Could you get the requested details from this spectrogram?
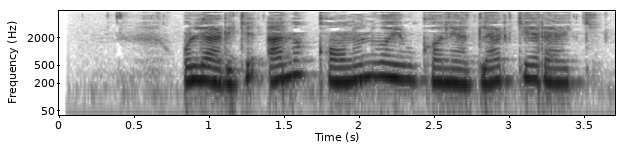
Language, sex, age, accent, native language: Uzbek, female, 18-24, Namangan, Uzbek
